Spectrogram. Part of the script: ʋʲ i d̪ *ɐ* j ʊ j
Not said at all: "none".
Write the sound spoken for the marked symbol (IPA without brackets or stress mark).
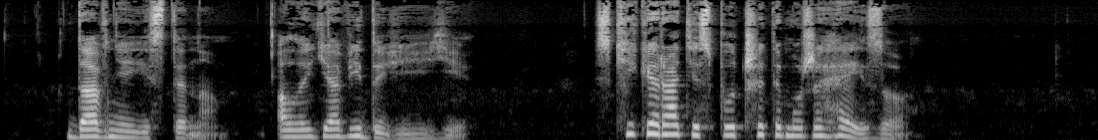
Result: ɐ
